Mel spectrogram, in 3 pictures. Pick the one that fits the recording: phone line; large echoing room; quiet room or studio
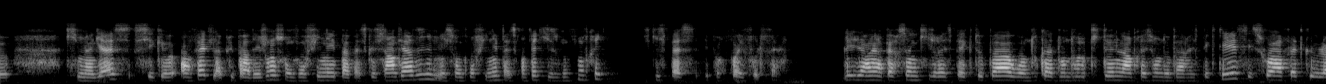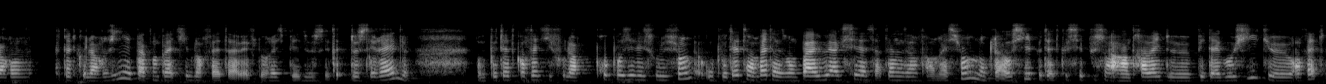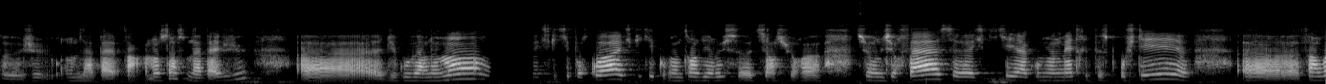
phone line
